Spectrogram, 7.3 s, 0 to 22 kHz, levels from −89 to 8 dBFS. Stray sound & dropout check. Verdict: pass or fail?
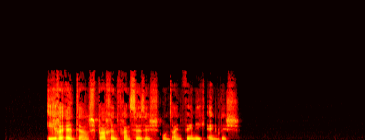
pass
